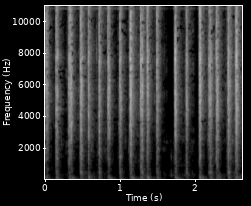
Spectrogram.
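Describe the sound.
Rapid tapping on the keys of a BrailleNote Touch Plus braille keyboard while writing in a text field: many crisp, quick clicks in an uneven rhythm, with one brief pause before the tapping resumes.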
